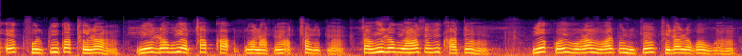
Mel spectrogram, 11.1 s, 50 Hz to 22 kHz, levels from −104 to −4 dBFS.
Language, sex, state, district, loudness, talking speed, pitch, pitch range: Hindi, female, Uttar Pradesh, Varanasi, -13 LUFS, 165 wpm, 235 Hz, 210-255 Hz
